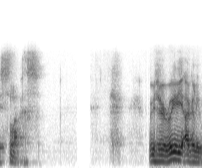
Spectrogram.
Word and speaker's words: 's nachts: 's nachts doesn't usually get pronounced like that, but you drop the T, basically when you say that. You say 's nachts.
